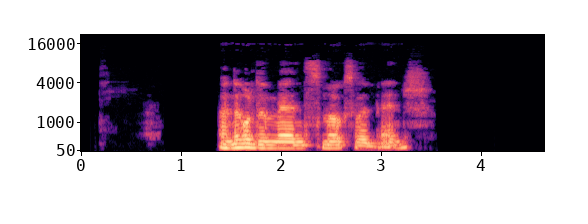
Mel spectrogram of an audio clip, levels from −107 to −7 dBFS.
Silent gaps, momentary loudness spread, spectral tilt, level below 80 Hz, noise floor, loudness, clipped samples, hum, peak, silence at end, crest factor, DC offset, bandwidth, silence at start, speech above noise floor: none; 16 LU; -7.5 dB/octave; -58 dBFS; -61 dBFS; -18 LUFS; under 0.1%; none; -2 dBFS; 1.2 s; 18 dB; under 0.1%; 9 kHz; 1.4 s; 43 dB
